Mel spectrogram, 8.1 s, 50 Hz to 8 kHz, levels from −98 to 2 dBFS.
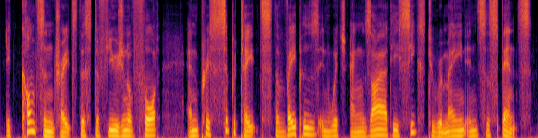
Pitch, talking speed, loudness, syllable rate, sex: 110 Hz, 135 wpm, -17 LUFS, 4.5 syllables/s, male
